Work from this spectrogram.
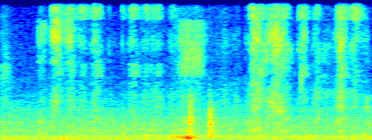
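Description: Writing on a board during a classroom maths lesson on adding fractions: a faint, continuous scratchy rubbing of the writing tool on the surface, with a brief tap partway through and no one speaking.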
